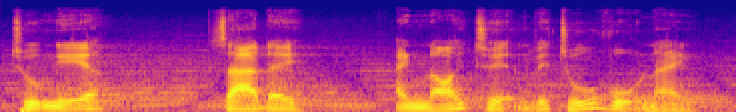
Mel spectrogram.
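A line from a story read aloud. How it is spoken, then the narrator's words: Deep mysterious voice. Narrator (Vietnamese): ông nói bằng giọng trầm trầm, đầy bí ẩn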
